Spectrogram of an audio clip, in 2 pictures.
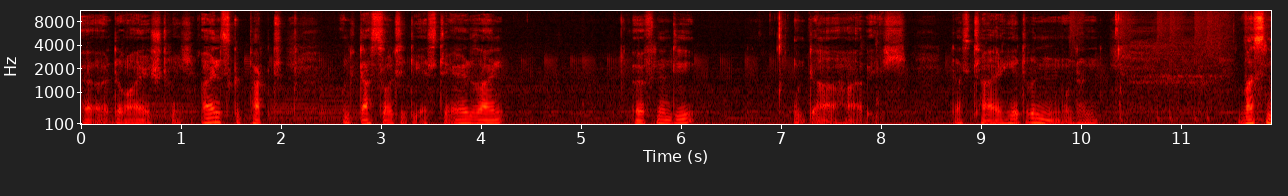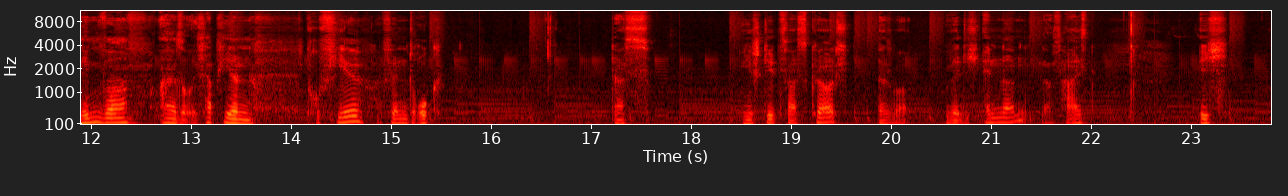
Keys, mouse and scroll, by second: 0.7 click, 2.8 click, 5.1 click, 7.4 scroll up 2, 7.5-10.6 drag, 7.5-10.6 right drag.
